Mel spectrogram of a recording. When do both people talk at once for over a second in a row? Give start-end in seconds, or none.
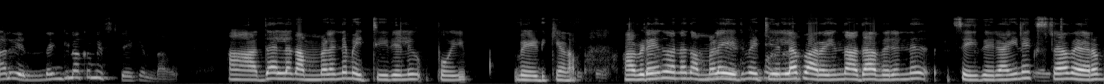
6.5-8.1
